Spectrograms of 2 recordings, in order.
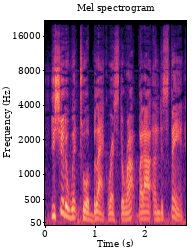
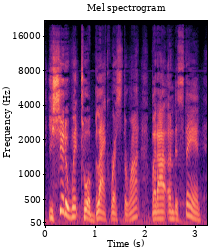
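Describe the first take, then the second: No difference in how they are said.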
